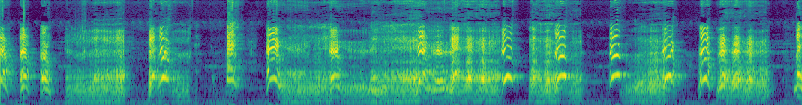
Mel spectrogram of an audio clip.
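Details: Playful American Pit Bull Terrier puppies give rasping growls that run under bursts of bright, shrill yelps and barks, with brief silences between them.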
